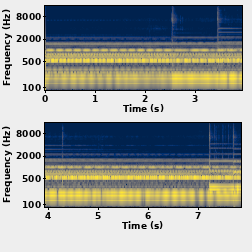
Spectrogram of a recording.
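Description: Several metal singing bowls ringing together in a layered, wavering hum. The bowls are struck with a padded mallet about two and a half seconds in, again around three and a half and four seconds, and twice near the end, and each strike adds a fresh tone to the ringing.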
